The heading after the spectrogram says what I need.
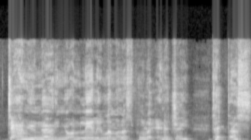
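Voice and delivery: high, loud competitive cursing; acted battle outburst; frustrated shout. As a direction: yell at the rival who just overtook you. Overtaken rival curses and attacks.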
